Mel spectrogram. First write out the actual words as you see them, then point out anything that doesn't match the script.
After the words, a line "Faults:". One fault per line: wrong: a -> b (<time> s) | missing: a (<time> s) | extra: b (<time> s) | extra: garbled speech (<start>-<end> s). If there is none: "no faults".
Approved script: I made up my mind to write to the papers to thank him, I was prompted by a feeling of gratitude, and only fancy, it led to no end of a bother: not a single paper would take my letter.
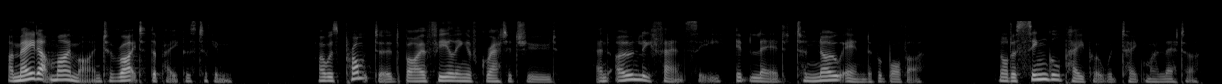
I made up my mind to write to the papers to him, I was prompted by a feeling of gratitude, and only fancy, it led to no end of a bother: not a single paper would take my letter.
Faults:
missing: thank (2.1 s)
